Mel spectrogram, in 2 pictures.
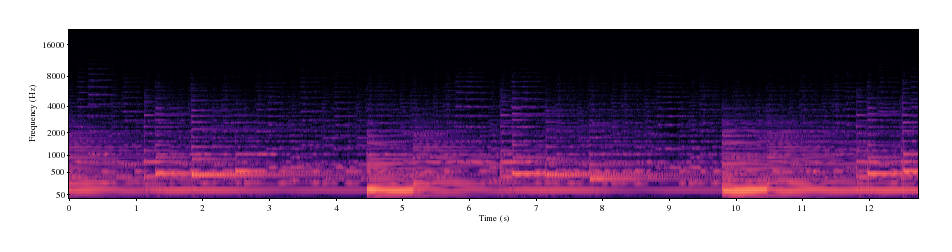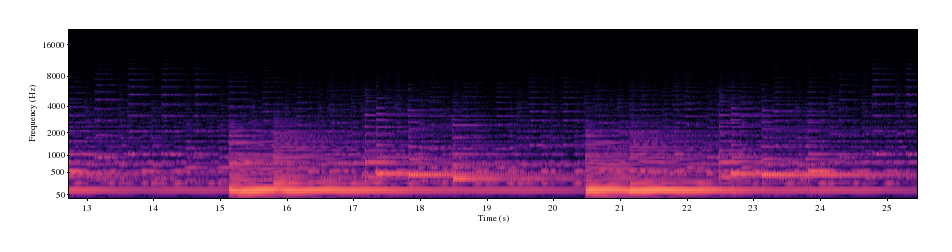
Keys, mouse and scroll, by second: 2.5 s, 7.7-10.1 drag, 16.9-18.5 middle drag, 18.5 click, 21.7 KP_5, 22.4 KP_1, 23.2 KP_3, 23.7 KP_5.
